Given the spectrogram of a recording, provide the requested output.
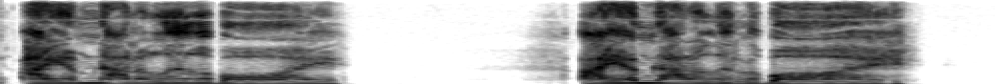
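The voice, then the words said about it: Screaming. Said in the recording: “I'm screaming”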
